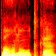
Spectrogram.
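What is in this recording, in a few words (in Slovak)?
"pohnútka", Slovak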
